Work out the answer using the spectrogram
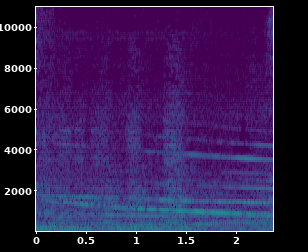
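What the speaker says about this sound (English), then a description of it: "I'm trying to find where these sirens are coming from" Emergency vehicle sirens wail loud and close in winter street traffic, with several rising and falling tones overlapping continuously and heard from inside a car.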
